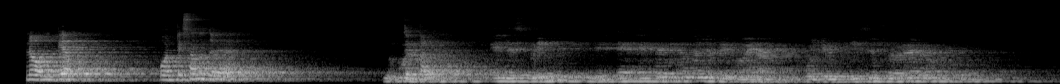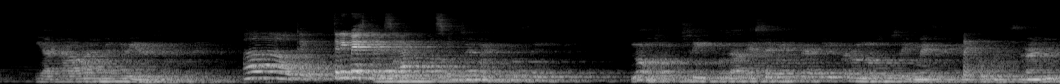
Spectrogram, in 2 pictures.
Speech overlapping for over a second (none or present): none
